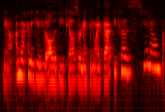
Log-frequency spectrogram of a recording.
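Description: Woman in her 30s, casual beauty vlogger, bright tone with a slightly low pitch, rambling delivery. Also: very animated, very fast. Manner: chatty and rambling, many ums and restarts. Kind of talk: casual chat to camera. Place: bedroom at home. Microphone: camera at desk distance.

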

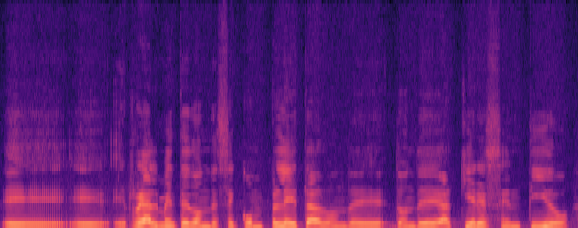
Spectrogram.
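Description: A man with a clear, resonant voice of medium pitch. He explains things as an interviewee, thoughtful and hesitant as he searches for words. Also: very slow, a little mellow. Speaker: archive deputy director, interviewee. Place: garden outdoors. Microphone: lapel.

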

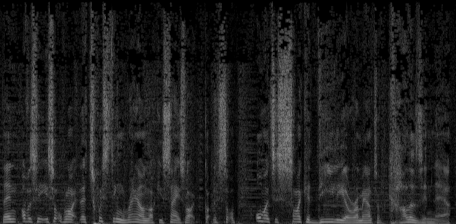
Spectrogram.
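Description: A man's voice: fairly high pitch, very animated, brisk, soft background music. A man chatting casually and enthusiastically as he hosts a radio interview.

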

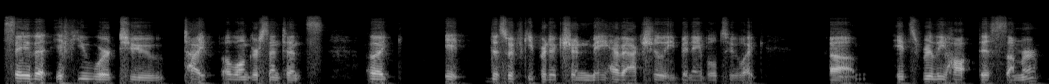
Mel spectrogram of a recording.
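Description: A young man with a lowish but very bright, sharp voice, talking through software features in a loose, easygoing way. He fills pauses with "um" and "like". The sound is dead dry, with no room at all. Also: fairly even intonation, dry recording, rough recording. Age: young adult. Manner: fluent, uses fillers like "um" and "like". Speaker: software developer presenting. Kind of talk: casual explanation in a webinar.

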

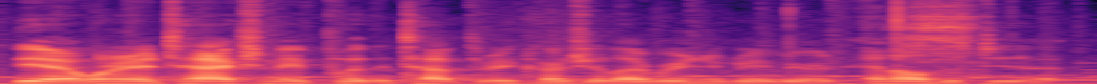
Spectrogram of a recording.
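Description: A man's voice: low-pitched, fairly even intonation, rapid-fire, fairly bright tone, faint music behind. A man at a card game table, joking and talking through his turn step by step in casual chat. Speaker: player. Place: indoor studio at a game table.

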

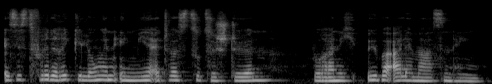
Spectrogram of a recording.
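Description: A sombre woman whose love has soured, in a radio drama. Her voice sits a little low and is noticeably husky. She speaks with measured, deliberate gravity. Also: steady tone, mellow. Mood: sad disillusion. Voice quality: husky, breathy. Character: disillusioned, grave woman ending a love affair. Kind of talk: German radio play acting, intimate dialogue.

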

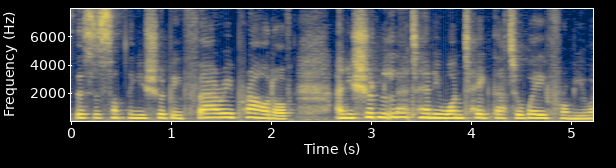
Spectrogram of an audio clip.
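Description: High-voiced woman reading tarot. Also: mellow. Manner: hesitant, many ums and restarts. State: croaky voice. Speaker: tarot reader. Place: indoors at a tabletop card spread.

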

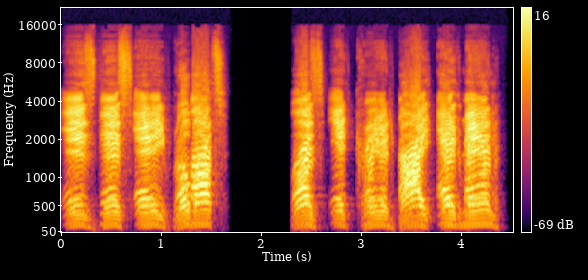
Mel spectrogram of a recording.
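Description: A man's voice: fairly high pitch, slow, sharp tone. A man voicing a cold combat robot with a clipped, mechanical, commanding delivery. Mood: cold, threatening. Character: cold, relentless male-voiced combat robot.

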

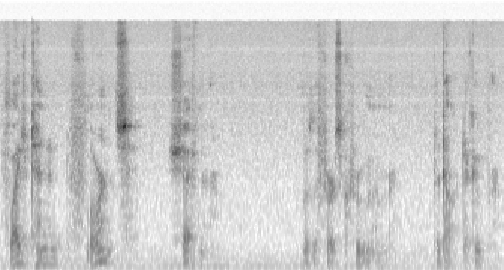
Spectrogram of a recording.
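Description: Middle-aged male ASMR narrator: unhurried, hushed true-crime read with wide swings in pitch, faint background noise. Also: very animated, vocal fry, low-quality recording. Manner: hushed, deliberate, often breaking into near-whisper. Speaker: ASMR role-play narrator. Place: small room indoors.

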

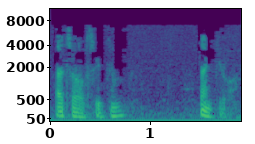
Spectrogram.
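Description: An actor playing a proud, awkward, suspicious young country gentleman in an old radio drama. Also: sits low, normal speed, breathy edge. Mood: curt. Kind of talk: 1950s radio drama acting and narration. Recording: muffled old radio broadcast with music.

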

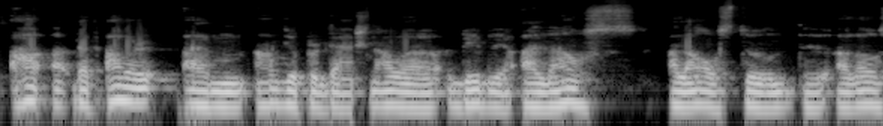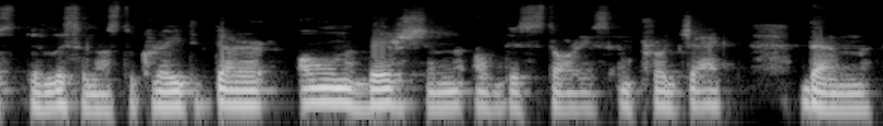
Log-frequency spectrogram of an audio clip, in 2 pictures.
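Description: A man with a very low voice and a Polish accent speaks on a thin, phone-like video call. His delivery is halting, with repeated words as he searches for English. The voice is husky and unpolished, like a guest explaining his work in an interview. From Poland. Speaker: guest, audio drama director and producer. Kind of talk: unscripted interview talk. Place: dark room, on a video call.

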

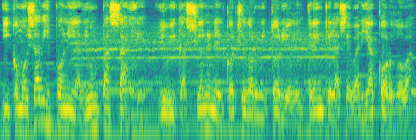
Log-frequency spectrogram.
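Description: A man's voice: low-pitched, normal speed. A man delivering scripted narration for a radio soap opera. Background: music.

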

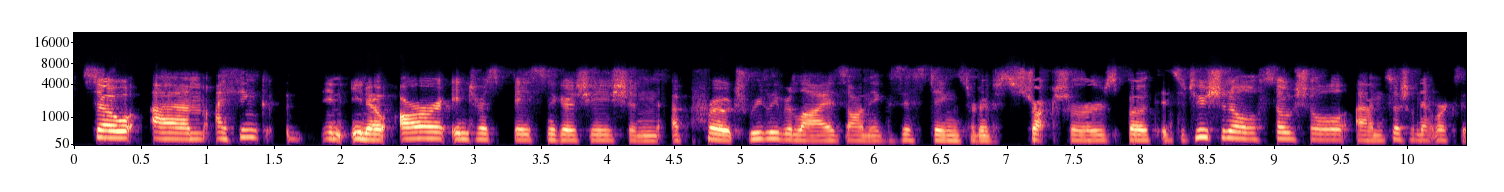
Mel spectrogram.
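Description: A woman's voice: low-pitched, no echo, muffled recording. A young woman answering a question on an online panel through a headset, thoughtful and full of fillers. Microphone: headset on video call.

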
